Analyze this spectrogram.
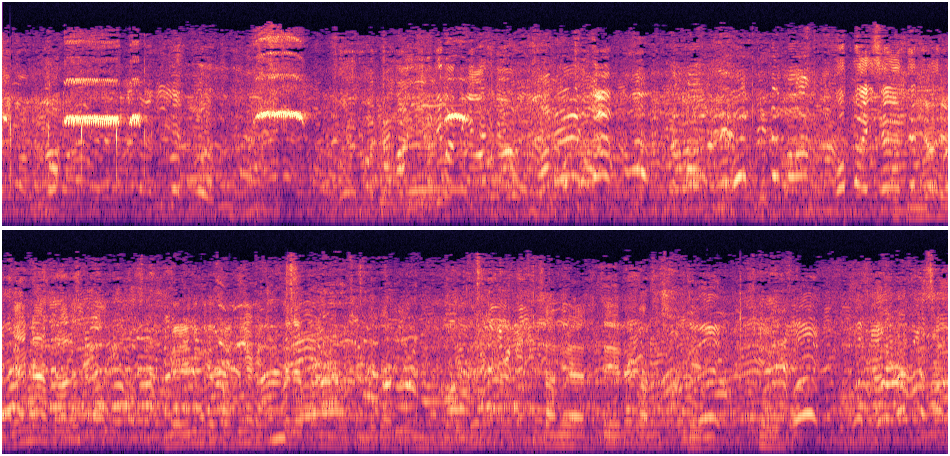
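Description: A large outdoor crowd of men chatters and shouts all around.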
